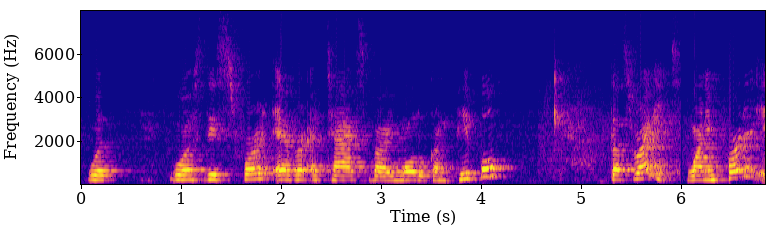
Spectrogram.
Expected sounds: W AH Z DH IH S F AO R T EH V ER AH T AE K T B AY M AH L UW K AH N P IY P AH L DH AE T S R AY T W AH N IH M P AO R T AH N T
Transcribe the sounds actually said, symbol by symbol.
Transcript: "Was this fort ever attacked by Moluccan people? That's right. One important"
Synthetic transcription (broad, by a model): W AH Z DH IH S F AO R T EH V ER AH T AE K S B AY M AH L UW K AH N P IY P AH L DH AE T S R AY T W AH N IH M P AO R T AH N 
